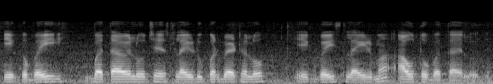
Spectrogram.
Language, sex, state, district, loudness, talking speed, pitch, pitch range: Gujarati, male, Gujarat, Gandhinagar, -16 LUFS, 160 wpm, 120 Hz, 115-125 Hz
